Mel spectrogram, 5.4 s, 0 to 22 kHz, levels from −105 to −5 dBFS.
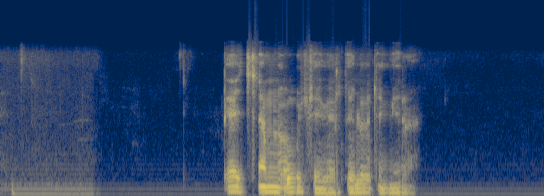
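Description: From 2.40 s to 4.02 s, the speech breaks up with repeated packet loss, giving a robotic sound. Packets keep arriving late or not at all. Each hole is bridged by stretching the last bit of sound, and another hole follows almost at once. There are about two dozen dropouts, the longest lasting 57 ms. Patched sound fills about 37% of that stretch. The result is choppy, with pieces missing. Throughout, the call codec's band stops near 8 kHz.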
